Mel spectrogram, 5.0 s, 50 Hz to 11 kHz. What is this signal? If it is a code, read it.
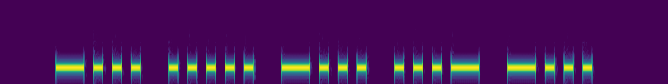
Morse code, heard as a keyed tone, about 17 wpm, 700 Hz. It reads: B5BVB
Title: Five Challenging Letter-Number Combinations 17wpm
